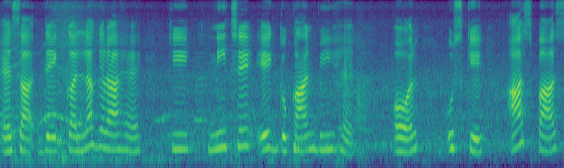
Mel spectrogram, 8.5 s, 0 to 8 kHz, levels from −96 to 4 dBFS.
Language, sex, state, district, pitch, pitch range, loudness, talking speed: Hindi, female, Madhya Pradesh, Dhar, 235 Hz, 210-270 Hz, -18 LUFS, 100 wpm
